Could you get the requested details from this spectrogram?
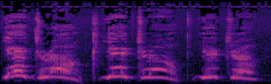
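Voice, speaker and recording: A man's voice: drawn-out words, a little mellow, exaggerated voice. A man voicing his crying, distraught mother, shrieking back at her husband. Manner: shrill, shrieking.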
